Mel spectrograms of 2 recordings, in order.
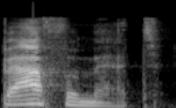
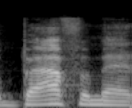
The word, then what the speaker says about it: Baphomet: uh at any rate so Baphomet I guess putting the emphasis on the first syllable I don't know if it matters a great deal maybe it's even more satanic that I refuse to uh pronounce it to allegedly correctly on this but anyway uh weird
